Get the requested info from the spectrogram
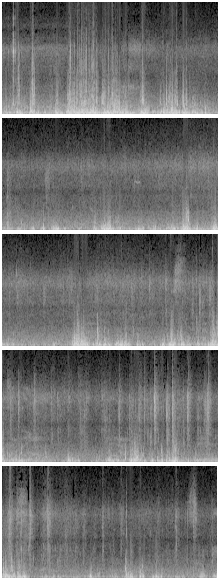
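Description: Wind buffeting the microphone in irregular gusts, a low rumbling that swells and drops every second or two.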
